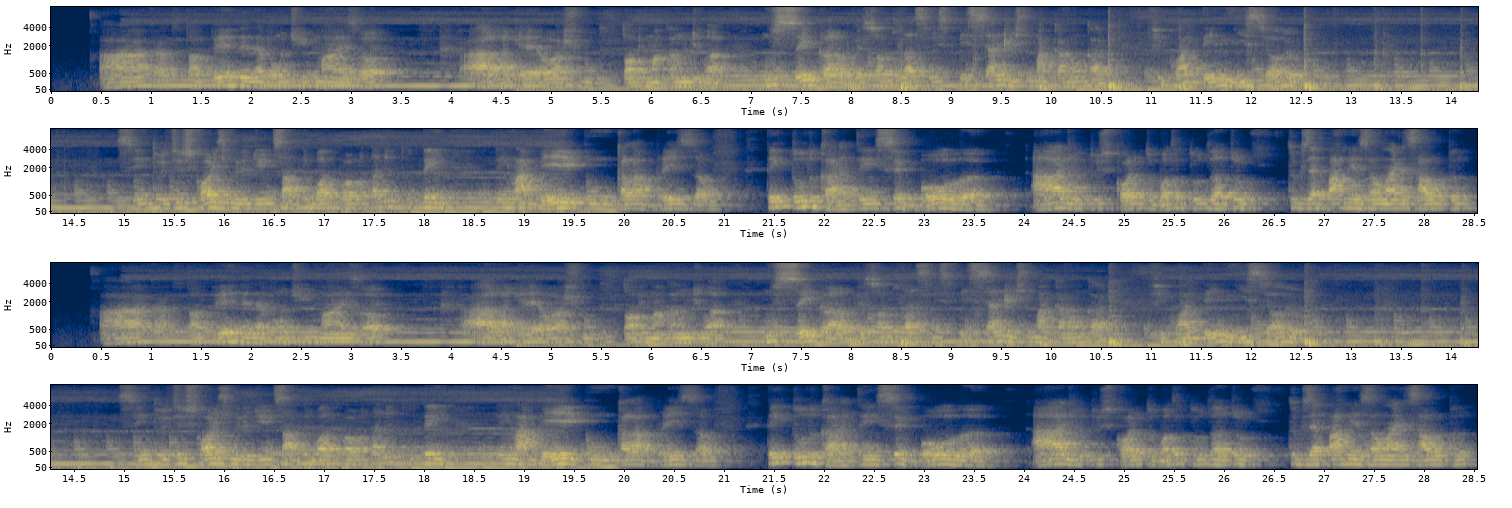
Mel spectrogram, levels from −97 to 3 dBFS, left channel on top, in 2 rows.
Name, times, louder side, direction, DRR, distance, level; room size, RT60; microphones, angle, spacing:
voice 1, 0.5-3.3 3.9-6.8 7.1-10.6 11.0-12.5 14.9-18.2 18.7-20.9 21.4-23.6 24.1-26.3 26.6-28.4, equal, 80° left, -2 dB, 0.9 m, -25 dB
sound 1, 0.7-19.4, equal, 15° left, 0.7 m, -33 dB
sound 2, 4.6-19.9, equal, 50° right, 0.9 m, -36 dB
sound 3, 7.9-14.7, left 1 dB, 50° left, 0.4 m, -31 dB
3.1 x 2.8 x 2.6 m, 0.78 s
head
